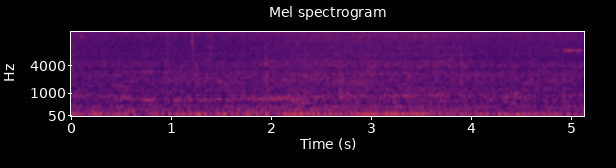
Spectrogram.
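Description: A vehicle engine idling, a steady low hum.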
